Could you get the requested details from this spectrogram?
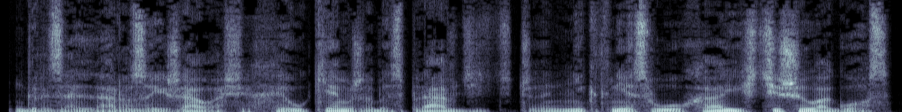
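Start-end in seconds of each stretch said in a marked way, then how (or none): none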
